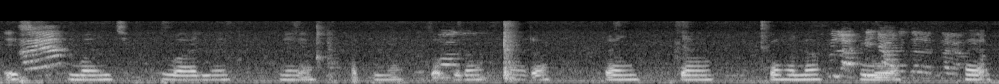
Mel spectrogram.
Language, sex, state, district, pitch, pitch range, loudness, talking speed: Hindi, female, Punjab, Fazilka, 220 Hz, 215-225 Hz, -17 LUFS, 70 wpm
